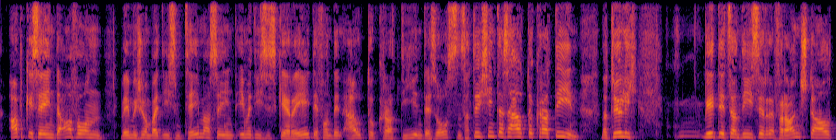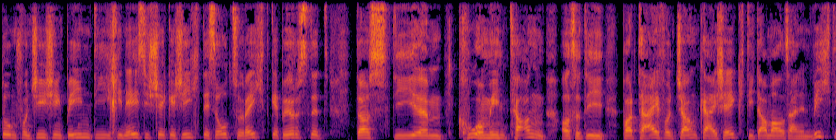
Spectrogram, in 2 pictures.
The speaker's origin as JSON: {"language": "German", "country": "Switzerland", "said": "ein grosses Unternehmen, auf das wir als Schweizer stolz sein dürfen"}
